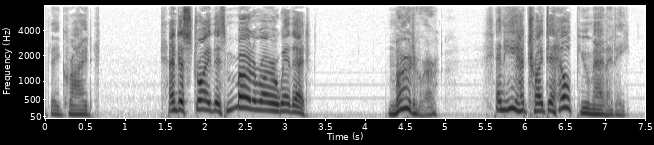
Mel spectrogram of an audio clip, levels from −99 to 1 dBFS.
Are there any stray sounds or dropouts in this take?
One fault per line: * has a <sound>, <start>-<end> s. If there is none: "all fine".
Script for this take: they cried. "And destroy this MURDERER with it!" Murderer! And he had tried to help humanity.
all fine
